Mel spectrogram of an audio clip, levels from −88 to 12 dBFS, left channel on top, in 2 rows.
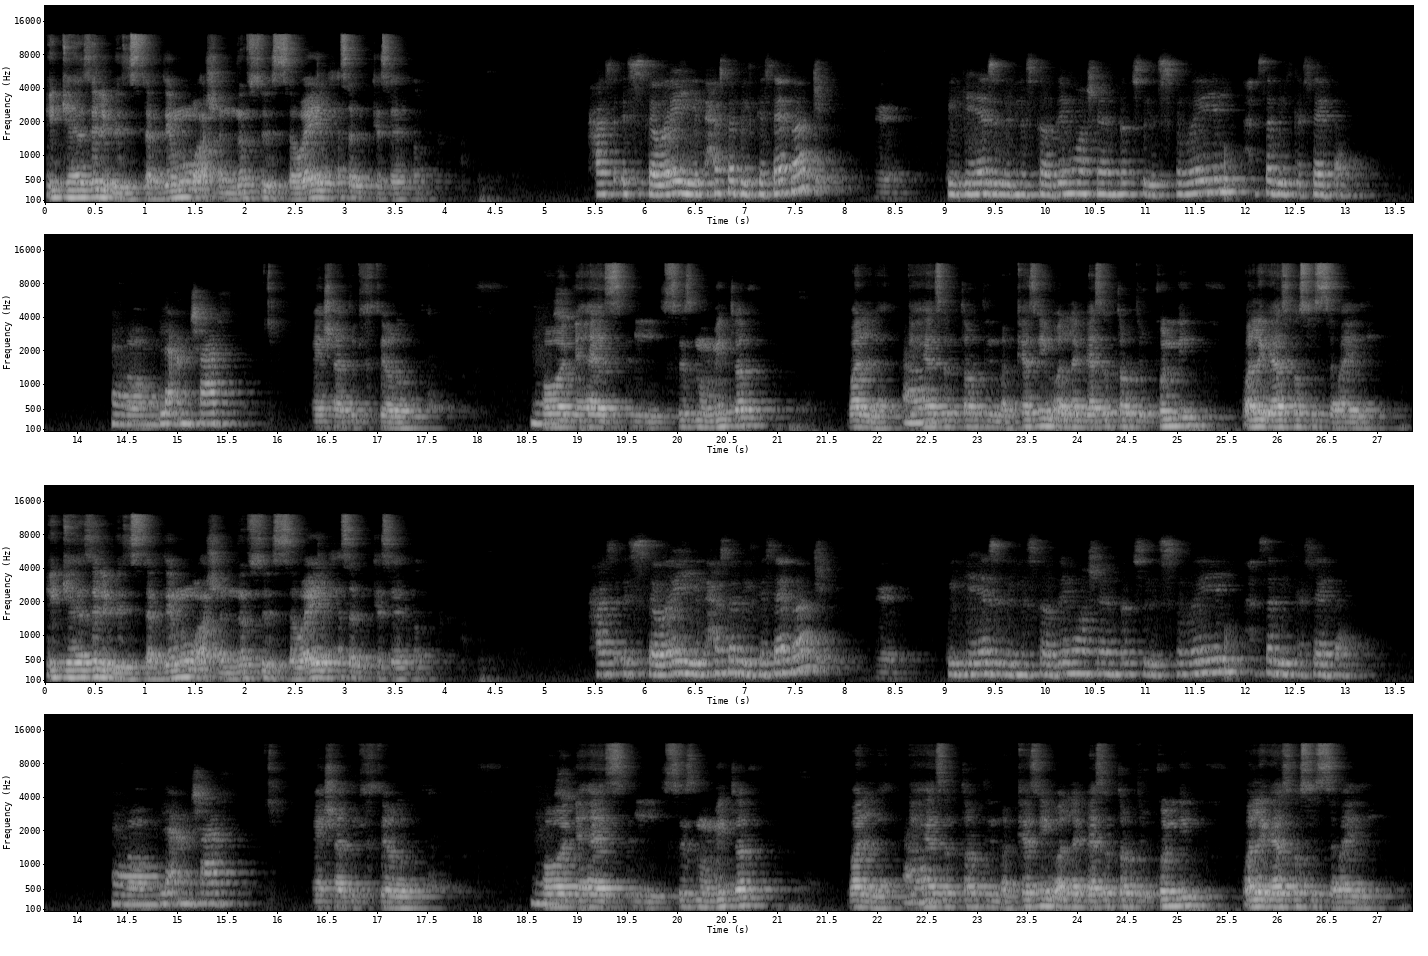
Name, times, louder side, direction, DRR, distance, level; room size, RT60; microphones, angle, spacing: voice 1, 0.0-3.8 8.3-8.5 9.0-9.1 14.4-14.7 16.3-17.6 18.6-20.8 21.7-25.3 25.6-26.9, equal, 50° left, -2 dB, 0.8 m, -27 dB
voice 2, 5.4-7.8 9.0-11.9 12.2-13.0 14.3-15.5 18.5-18.8 22.3-22.5, left 3 dB, 85° left, 0 dB, 0.4 m, -29 dB
3.2 x 2.3 x 2.4 m, 0.69 s
head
